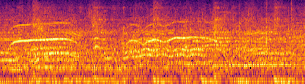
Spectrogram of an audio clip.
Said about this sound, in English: As the film finishes, the audience rise to their feet and applaud.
